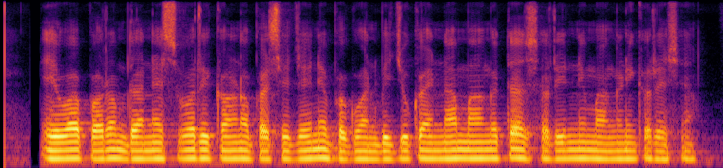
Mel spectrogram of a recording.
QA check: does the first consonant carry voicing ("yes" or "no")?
yes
